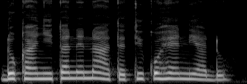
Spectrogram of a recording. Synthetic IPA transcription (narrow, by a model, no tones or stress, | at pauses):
dokaɲitanɛnaːtɛtikoɦɛniado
